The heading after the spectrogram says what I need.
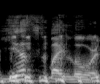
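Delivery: put-on English accent, high and loud. Retelling a car assistant's reply to a request: English accent. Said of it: "Could you say it with an English accent?".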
